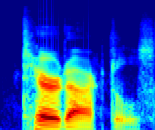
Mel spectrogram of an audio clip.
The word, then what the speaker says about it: pterodactyls: right so like the the p is silent that i literally have in the title of this video pterodactyls that's what they're called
